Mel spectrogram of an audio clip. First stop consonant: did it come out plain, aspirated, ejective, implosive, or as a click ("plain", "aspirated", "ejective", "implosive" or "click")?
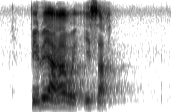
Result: ejective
